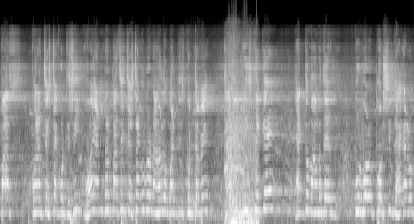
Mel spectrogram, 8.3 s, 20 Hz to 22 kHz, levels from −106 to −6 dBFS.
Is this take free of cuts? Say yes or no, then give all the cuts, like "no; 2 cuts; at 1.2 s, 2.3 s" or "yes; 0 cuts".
no; 1 cut; at 4.5 s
